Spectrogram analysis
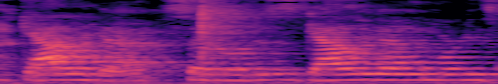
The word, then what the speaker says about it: Galaga: Galaga. Galaga.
